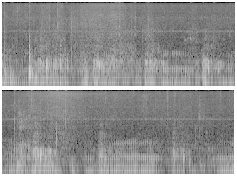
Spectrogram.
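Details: Royal tiger on the move along a road: low, rumbling growls repeated roughly every second or two, throaty and uneven, with a soft hiss of open-air background behind them.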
